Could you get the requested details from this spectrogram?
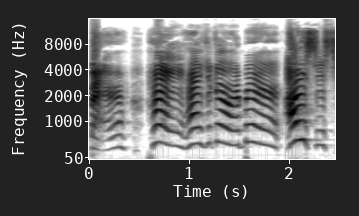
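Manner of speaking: a very high, squeaky, fast, silly goofy voice. The speaker says they can't do accents but can do goofy voices, then does a goofy voice. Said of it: "I can do like goofy voices".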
